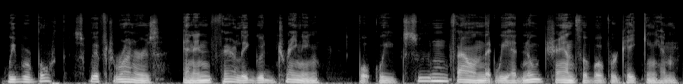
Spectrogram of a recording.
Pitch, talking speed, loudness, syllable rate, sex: 100 Hz, 195 wpm, -17 LUFS, 5.2 syllables/s, male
